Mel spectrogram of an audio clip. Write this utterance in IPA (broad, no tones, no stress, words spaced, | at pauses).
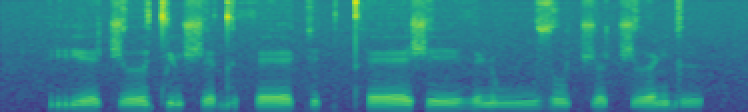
rʲɛːt͡ʃəːtʲoɳ ʃɛd̪ɪθɛːkek t̪ʰɛːʃeː ðɪɳuːzo t͡ʃœt͡ʃəːɳɡɘ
